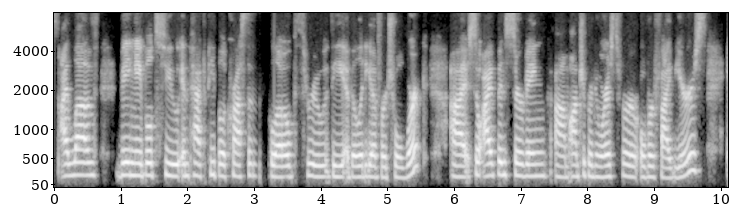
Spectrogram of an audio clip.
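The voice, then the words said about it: Strong Minnesota accent. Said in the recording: “You can probably hear in my voice, I'm from Minnesota. I've got a strong accent,”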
